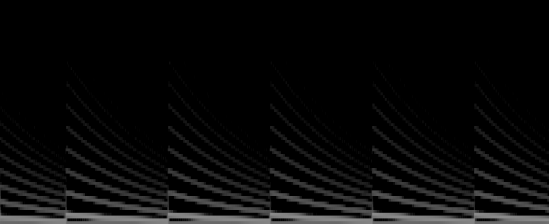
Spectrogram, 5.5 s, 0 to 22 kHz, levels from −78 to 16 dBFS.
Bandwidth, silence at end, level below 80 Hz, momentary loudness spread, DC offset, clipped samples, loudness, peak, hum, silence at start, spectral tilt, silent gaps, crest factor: 15.5 kHz; 0 s; -72 dBFS; 0 LU; 2%; under 0.1%; -32 LUFS; -22 dBFS; none; 0 s; -3.5 dB/octave; none; 6 dB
